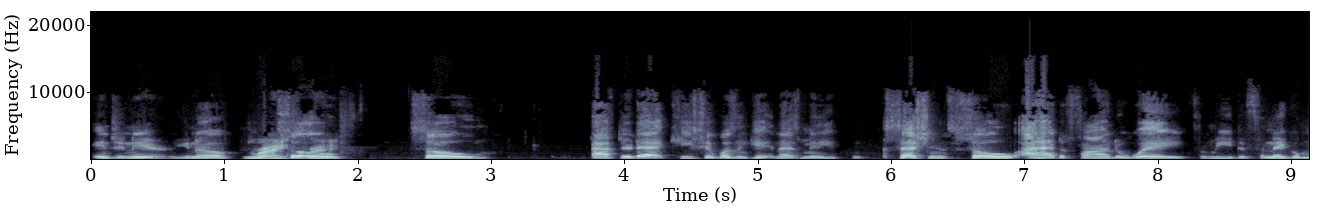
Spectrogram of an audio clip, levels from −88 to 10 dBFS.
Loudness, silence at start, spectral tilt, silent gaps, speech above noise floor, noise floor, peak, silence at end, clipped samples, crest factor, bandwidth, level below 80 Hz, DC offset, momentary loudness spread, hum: -17 LUFS; 0 s; -5 dB/octave; none; 46 dB; -63 dBFS; 0 dBFS; 0 s; under 0.1%; 18 dB; 12 kHz; -64 dBFS; under 0.1%; 12 LU; none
